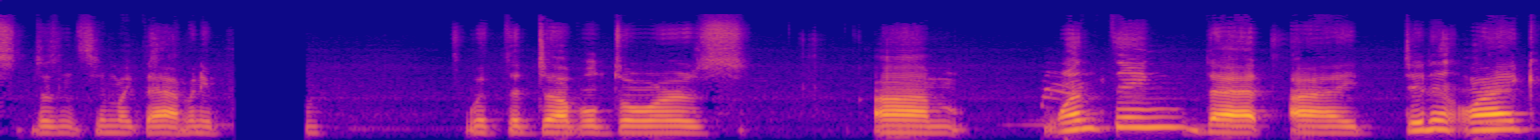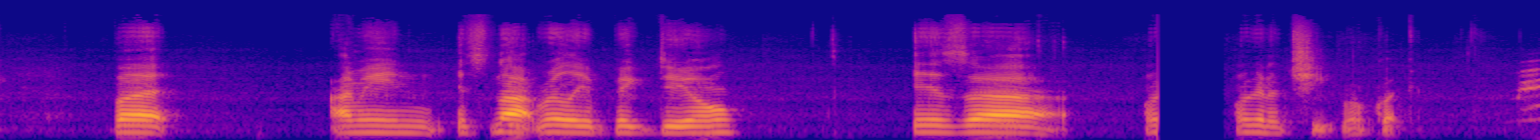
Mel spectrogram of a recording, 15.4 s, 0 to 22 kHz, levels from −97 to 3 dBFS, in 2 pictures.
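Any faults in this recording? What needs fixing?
Two stream reconnects are audible. At 1.16 to 1.54 s the audio drops out for 303 ms, then resumes about 0.3 s further on, so a short stretch is skipped. At 13.48 to 13.94 s it goes silent for 271 ms and comes back 183 ms earlier, repeating a short stretch. Each time the connection broke, the player restarted its decoder mid-stream, and the first frame fades in. A larger network buffer with seamless resume would prevent these gaps.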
